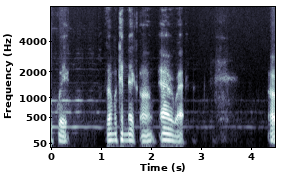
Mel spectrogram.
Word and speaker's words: Ararat: So when you translate Armenia in Hebrew, the transliteration is Ararat, pronunciation Ararat, of foreign origin, Ararat.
